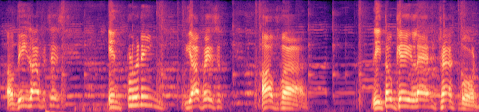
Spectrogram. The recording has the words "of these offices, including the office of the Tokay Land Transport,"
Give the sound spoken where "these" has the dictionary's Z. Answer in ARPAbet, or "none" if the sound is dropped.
Z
